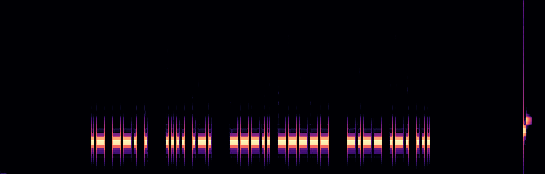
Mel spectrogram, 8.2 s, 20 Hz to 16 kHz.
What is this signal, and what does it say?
Morse code, heard as a keyed tone, about 30 wpm, 700 Hz. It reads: AGE HR 80 YRS
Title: K1USN SST QSO Practice 30wpm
